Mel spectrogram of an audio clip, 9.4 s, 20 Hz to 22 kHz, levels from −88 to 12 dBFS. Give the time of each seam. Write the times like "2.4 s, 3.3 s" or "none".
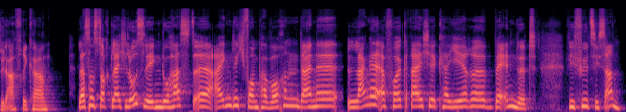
1.0 s, 5.1 s

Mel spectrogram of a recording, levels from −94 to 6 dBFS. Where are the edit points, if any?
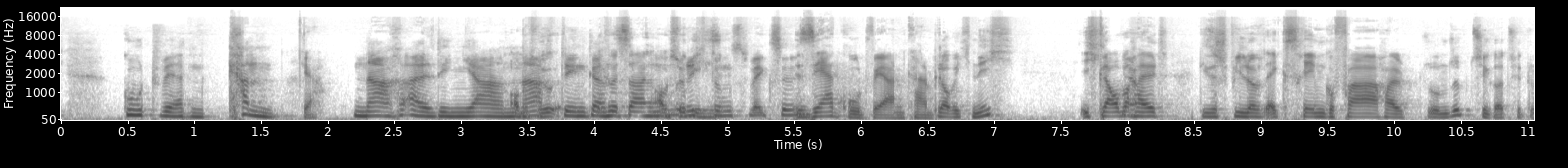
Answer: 6.5 s

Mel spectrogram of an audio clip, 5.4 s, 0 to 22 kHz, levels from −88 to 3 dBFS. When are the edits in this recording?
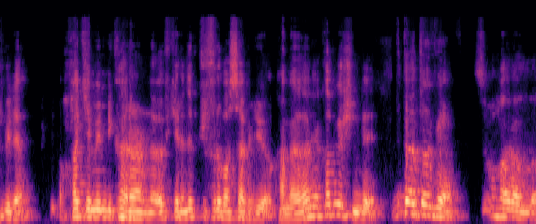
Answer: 3.9 s

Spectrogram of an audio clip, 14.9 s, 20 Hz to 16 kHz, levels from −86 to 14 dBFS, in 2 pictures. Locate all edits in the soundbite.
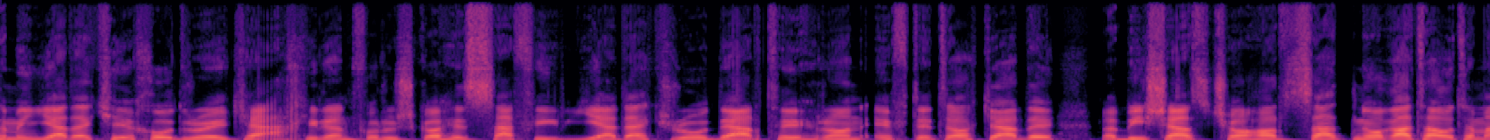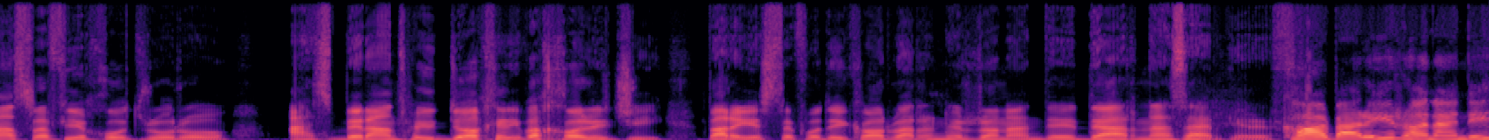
none

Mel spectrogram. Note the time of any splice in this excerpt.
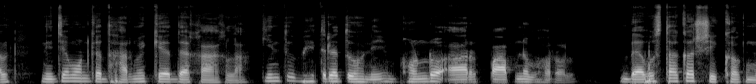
1.5 s

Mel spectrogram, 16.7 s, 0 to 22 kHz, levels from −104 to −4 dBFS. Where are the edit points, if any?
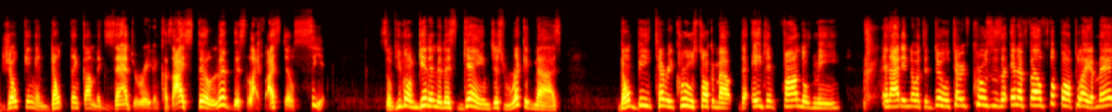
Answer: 11.0 s

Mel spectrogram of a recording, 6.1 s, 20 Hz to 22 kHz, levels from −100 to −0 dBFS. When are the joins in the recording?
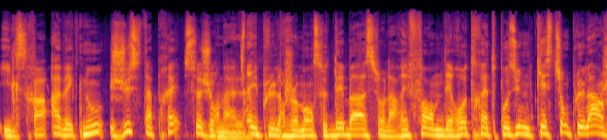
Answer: none

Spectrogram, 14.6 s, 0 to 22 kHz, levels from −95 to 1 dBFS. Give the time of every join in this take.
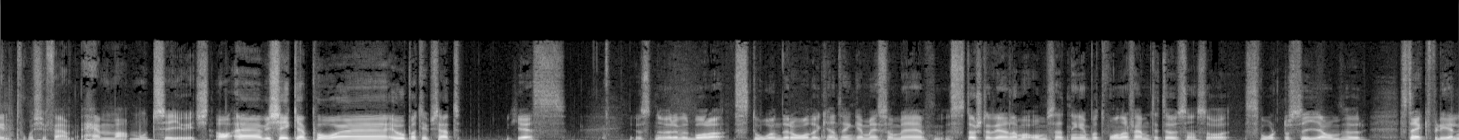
2.1 s

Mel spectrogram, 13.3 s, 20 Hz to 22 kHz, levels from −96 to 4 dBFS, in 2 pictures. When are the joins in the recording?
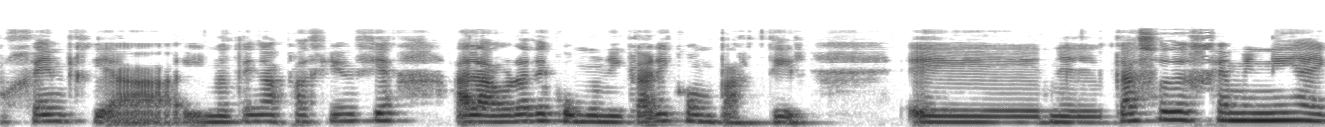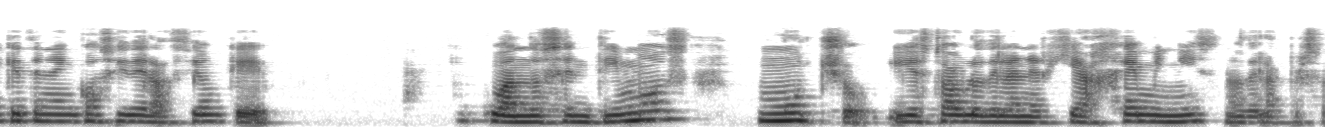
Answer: none

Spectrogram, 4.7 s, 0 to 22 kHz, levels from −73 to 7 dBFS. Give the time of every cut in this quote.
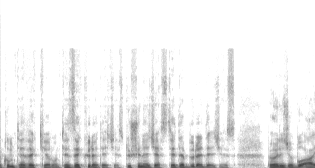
2.5 s

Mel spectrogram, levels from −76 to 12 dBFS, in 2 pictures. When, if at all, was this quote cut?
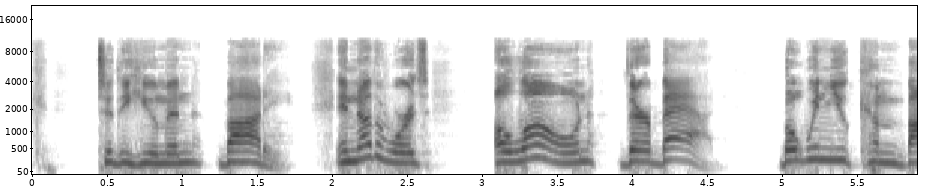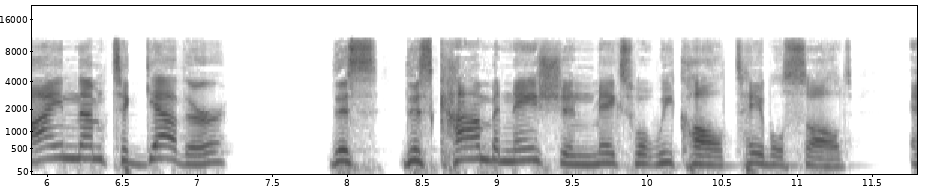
none

